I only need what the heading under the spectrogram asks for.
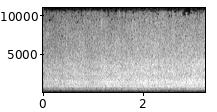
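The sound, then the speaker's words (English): A huge arena crowd chants together, their many voices merging into a loud, steady, unbroken roar that fills the whole stretch with no single speaker standing out. “Listen to that chant”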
